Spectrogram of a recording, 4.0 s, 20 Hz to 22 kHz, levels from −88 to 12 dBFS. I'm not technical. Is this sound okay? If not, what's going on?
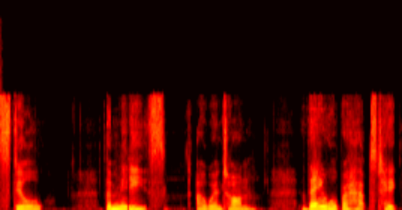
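No. From 2.43 to 2.53 s the speech turns briefly rough and grainy, with no gap. This is a lost packet rebuilt from error correction: missing audio was filled in from lower-quality backup copies.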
